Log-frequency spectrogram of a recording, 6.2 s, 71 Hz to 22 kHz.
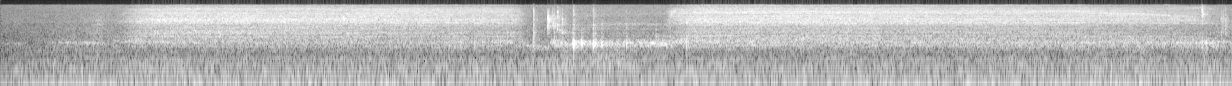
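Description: A long, steady draw on an e-cigarette: air hissing through the airflow of a 22 mm rebuildable tank atomiser fired on a squeeze-button box mod, lasting about five seconds.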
